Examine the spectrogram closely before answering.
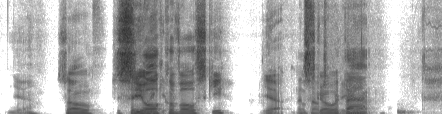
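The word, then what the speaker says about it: Tsiolkovsky: I think it's something it's just the t is silent yeah so just see all kovolski yeah let's go with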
